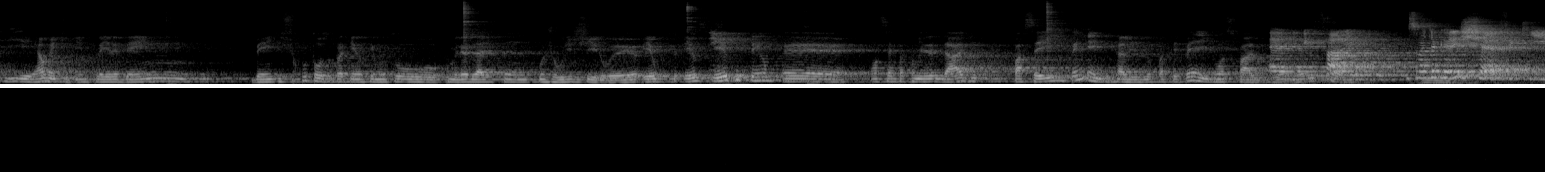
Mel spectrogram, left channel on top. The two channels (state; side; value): silent; right; 52 dB below the other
